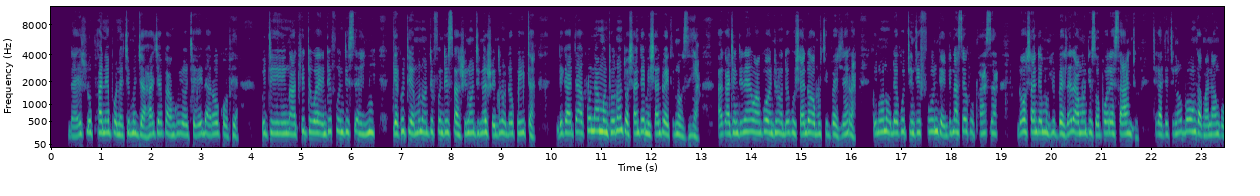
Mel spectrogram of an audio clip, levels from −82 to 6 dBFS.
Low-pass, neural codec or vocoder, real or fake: 10.8 kHz; none; real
